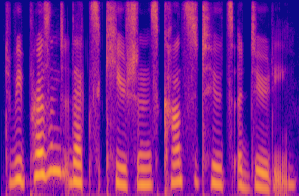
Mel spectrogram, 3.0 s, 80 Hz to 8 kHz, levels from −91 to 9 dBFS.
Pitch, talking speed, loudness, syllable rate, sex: 230 Hz, 160 wpm, -20 LUFS, 5.6 syllables/s, female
